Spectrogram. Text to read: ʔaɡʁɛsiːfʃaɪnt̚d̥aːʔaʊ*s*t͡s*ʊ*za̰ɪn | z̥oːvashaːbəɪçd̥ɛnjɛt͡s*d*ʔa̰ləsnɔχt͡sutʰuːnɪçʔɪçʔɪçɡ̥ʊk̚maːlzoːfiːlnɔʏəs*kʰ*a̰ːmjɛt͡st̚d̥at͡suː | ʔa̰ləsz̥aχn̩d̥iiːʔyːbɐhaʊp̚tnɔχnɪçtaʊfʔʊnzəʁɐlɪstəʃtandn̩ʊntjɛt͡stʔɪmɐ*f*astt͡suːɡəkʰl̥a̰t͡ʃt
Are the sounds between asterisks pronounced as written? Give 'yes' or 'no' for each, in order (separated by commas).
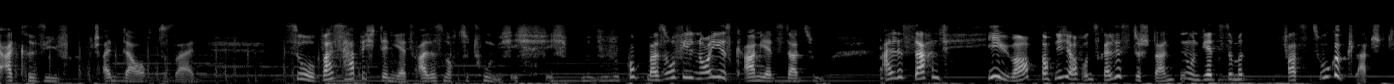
no, no, no, yes, yes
